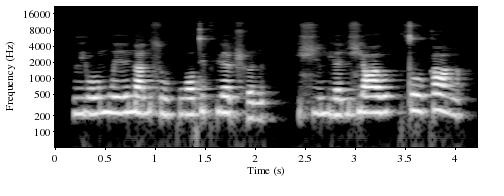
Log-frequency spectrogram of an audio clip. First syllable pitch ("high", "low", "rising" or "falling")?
rising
